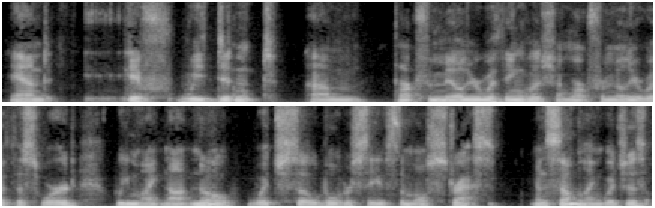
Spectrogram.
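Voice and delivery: ordinary delivery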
